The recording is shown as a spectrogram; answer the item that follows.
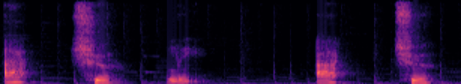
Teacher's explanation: But when spoken by a native English speaker, when they say it naturally, the word reduces down to 3 syllables.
